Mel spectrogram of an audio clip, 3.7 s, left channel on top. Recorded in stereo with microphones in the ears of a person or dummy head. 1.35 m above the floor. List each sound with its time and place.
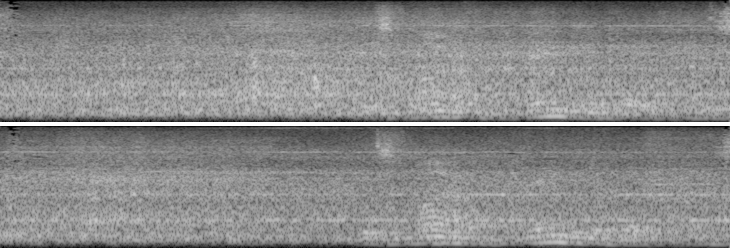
1.8 s a man speaking: 10° left (ahead or behind), 3 m; by 3.7 s 25° left (ahead or behind), 5.5 m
